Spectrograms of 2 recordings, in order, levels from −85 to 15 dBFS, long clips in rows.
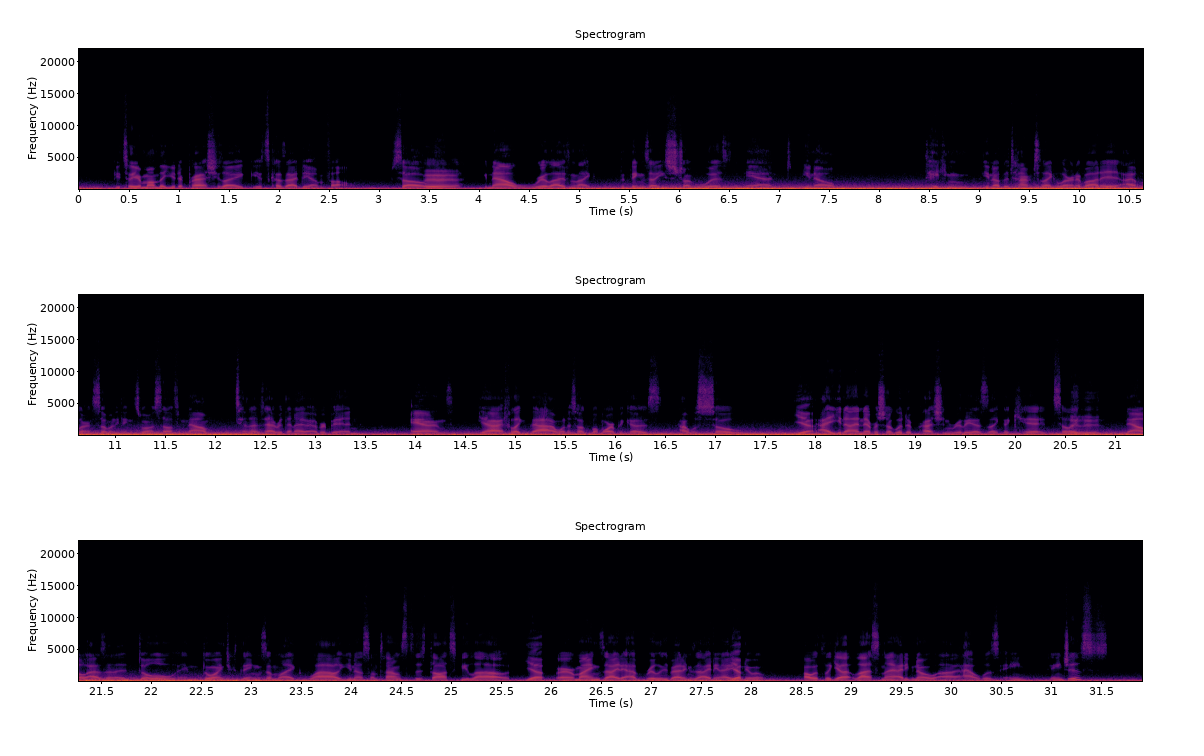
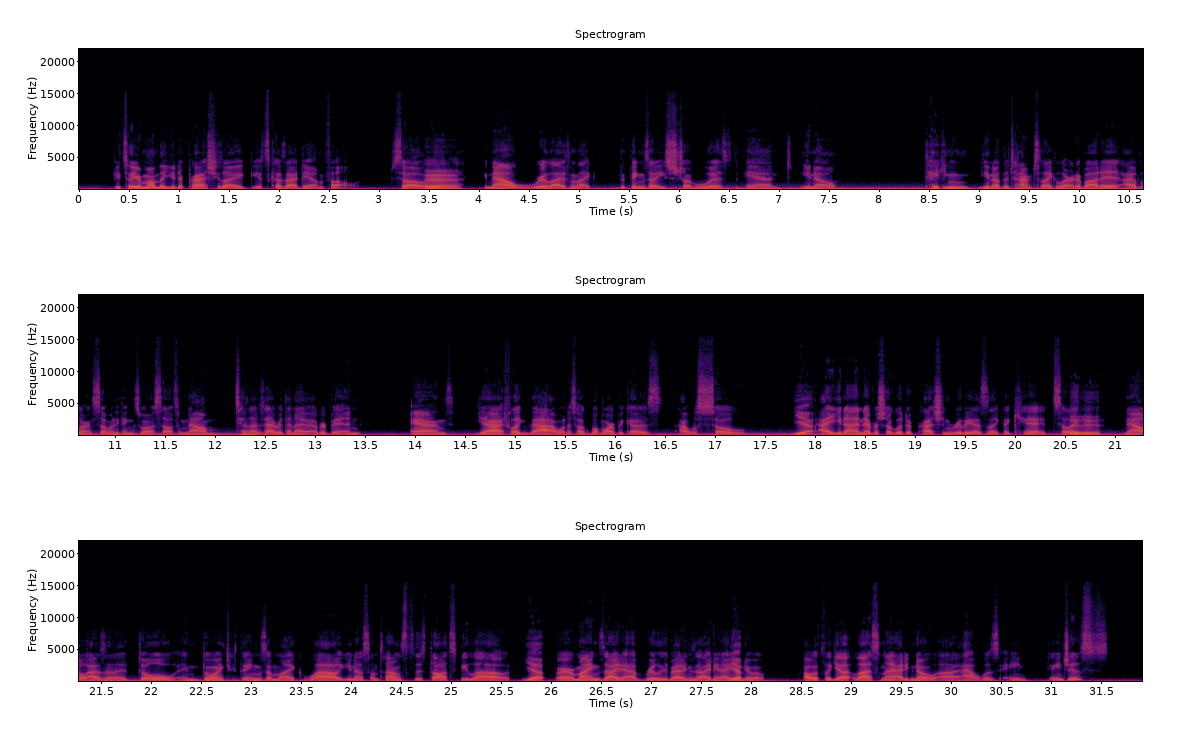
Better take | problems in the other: second | low rumble; loud; throughout; 3 dB below the speech; faint in the second

